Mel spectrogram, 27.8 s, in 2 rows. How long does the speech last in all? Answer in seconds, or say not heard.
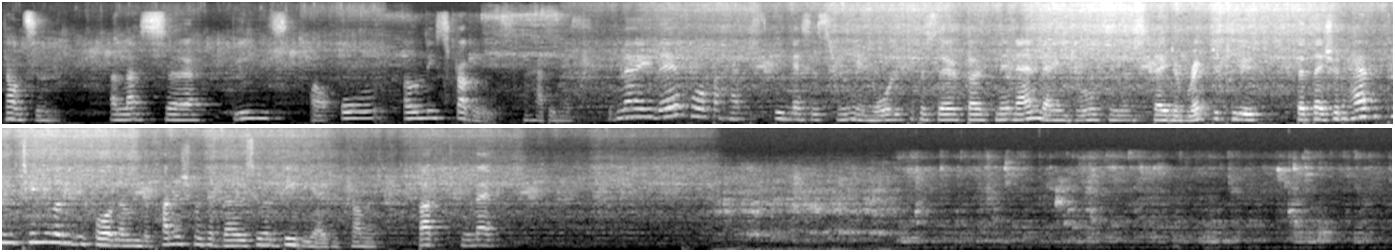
19 s.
